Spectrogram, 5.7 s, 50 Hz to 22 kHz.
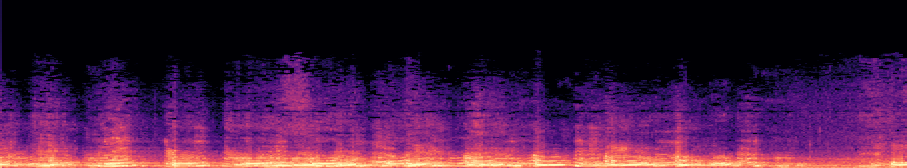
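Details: Sea lions barking on the Newport Sea Lion Docks at Yaquina Bay, Oregon, September 20, 2015: a dense chorus of overlapping hoarse, wavering barks, roughly two per second, from many animals at once.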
